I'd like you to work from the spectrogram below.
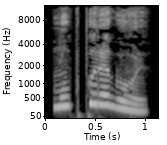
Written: ಮುಪ್ಪುರಿಗೊಳ್ಳು

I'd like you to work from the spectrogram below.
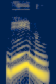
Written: ಧೇನು

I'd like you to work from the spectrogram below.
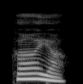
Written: ಕಾಯ

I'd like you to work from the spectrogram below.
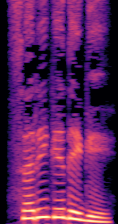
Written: ಸರಕುದೆಗೆ

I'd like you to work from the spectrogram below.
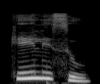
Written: ಗೆಲಿಸು

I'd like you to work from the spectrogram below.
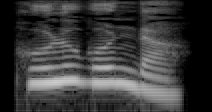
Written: ಹುಳುಗೊಂಡ

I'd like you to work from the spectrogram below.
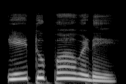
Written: ಏಟುಪಾವಡೆ

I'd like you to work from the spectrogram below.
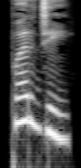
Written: ಪರಿಜು

